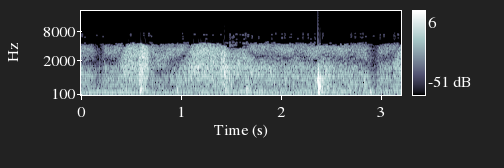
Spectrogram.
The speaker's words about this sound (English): A short, heavy-set man furtively approaches a home in which all the lights are out. He goes up the front steps quietly.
